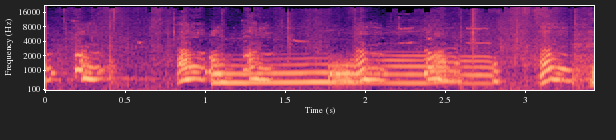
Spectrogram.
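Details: A young female blue coonhound pup, on a cold December night hunt, stands with her paws up on a tree and lets out long, drawn-out bawls with yelping breaks, baying at a treed raccoon.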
